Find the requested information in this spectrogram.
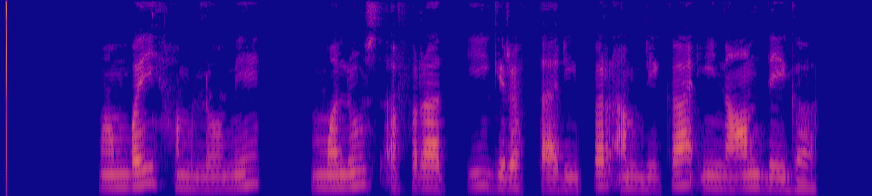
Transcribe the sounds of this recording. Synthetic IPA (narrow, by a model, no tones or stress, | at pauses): mʊ̃mbəihɐmlõmẽ | mɐluːsɐ̰fɾaːt̪̚kiɡɪɾəft̪aːɾipɐɾɐ̰mɾiːkaʔɪnaːmd̪eːɡaː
